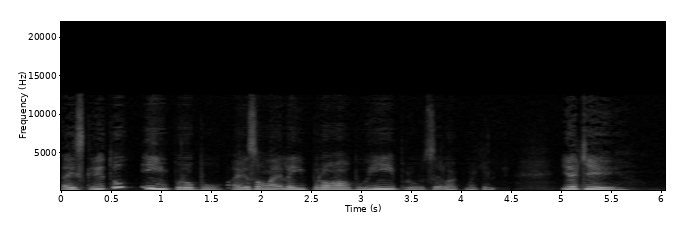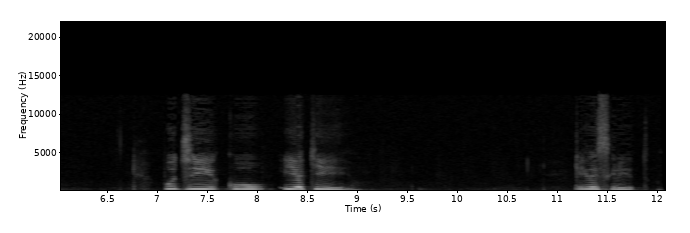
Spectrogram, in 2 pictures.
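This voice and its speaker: High-voiced Brazilian woman teaching grammar. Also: warm tone. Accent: Brazilian Portuguese. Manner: chatty, joking, drawn-out example words. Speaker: Portuguese teacher. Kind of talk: classroom lesson.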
